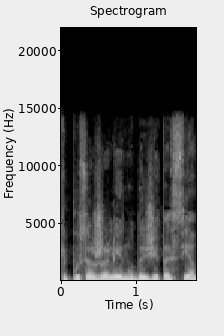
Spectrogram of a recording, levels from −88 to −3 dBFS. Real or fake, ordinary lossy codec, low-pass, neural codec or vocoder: real; AAC, 48 kbps; 14.4 kHz; none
